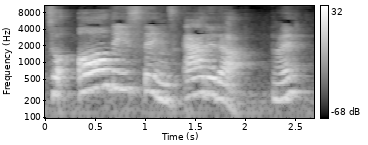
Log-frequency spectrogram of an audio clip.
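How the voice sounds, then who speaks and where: A woman's voice: high voice, expressive, slow, pushed and bright. German-accented woman coaching in a roomy space. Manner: chatty, frequent tag questions. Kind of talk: live video talk. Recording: roomy, mic at a distance.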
